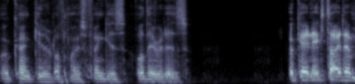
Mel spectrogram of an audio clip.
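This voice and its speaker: Raspy and very fast, this is a put-on character voice. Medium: puppet. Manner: upbeat, encouraging.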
